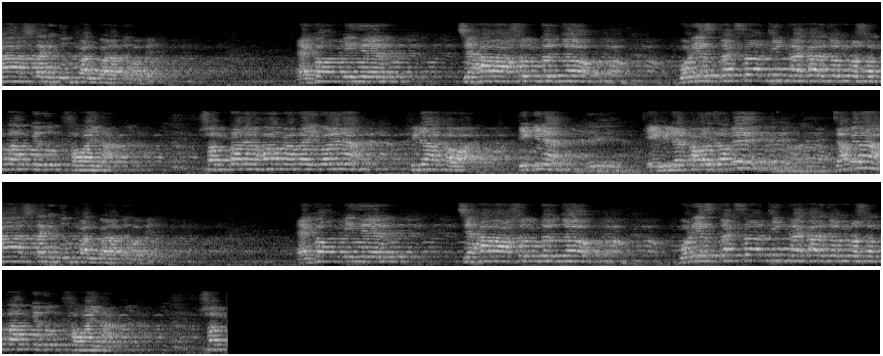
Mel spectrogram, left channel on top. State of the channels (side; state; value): right; drops out; at 11.1 s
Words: তাকে দুধ পান করাতে হবে। এখন নিজের চেহারা, সৌন্দর্য বডি স্ট্রাকচার ঠিক রাখার জন্য সন্তানকে দুধ খাওয়ায় না, সন্তানের হক আদায় করে না, ফিডার খাওয়ায়, ঠিক কি না? এই ফিডার খাওয়ানো যাবে? যাবে না।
